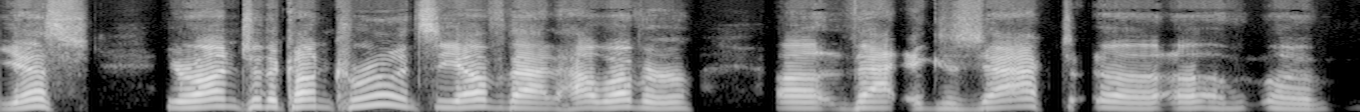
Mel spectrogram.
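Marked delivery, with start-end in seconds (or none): 0.0-2.8 put-on sardonic, cheeky, snarky, sarcastic tone. Retelling what Ra said about the Bible quote: imitating snarky Ra. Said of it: "there was snarky Ra going".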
